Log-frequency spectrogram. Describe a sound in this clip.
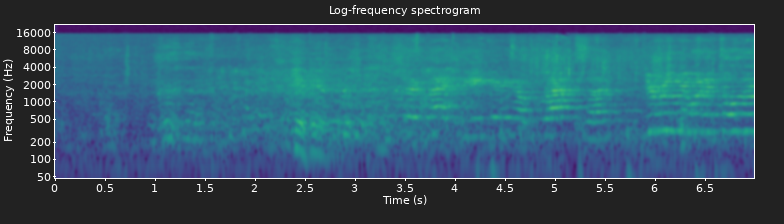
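A young man speaks loudly from a stage in a large hall.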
